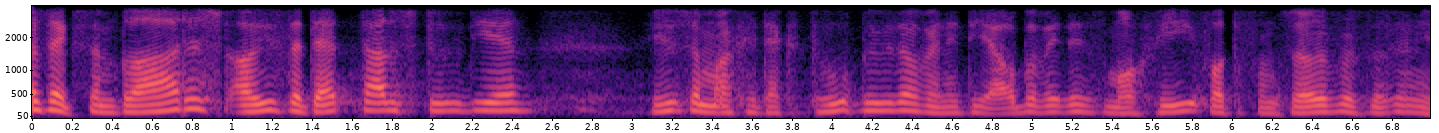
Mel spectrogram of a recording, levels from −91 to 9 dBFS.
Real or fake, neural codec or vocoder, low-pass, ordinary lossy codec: fake; codec, 16 kHz in and 24 kHz out, 0.4 kbps, LongCat-Audio-Codec, two codebook decoder; 3.6 kHz; Opus, 24 kbps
